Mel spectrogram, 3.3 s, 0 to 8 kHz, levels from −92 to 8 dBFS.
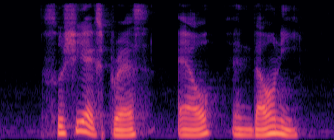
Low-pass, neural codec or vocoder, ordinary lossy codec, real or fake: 7.2 kHz; none; none; real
